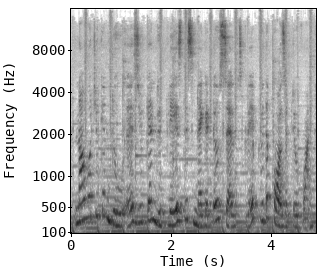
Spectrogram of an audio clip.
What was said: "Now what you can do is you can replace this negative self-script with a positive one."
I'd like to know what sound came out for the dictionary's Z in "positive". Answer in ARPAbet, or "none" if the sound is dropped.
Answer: Z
